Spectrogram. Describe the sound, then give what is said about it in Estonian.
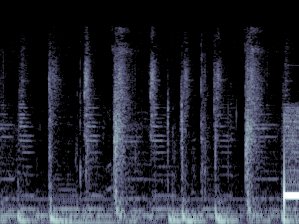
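Soft, irregular tapping and thumping give way near the end to the ringback tone of an outgoing phone call: a loud, steady single-pitched tone that starts abruptly and holds to the finish. “Laseme siis ikka veel edasi. Laseme kutsuda.”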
